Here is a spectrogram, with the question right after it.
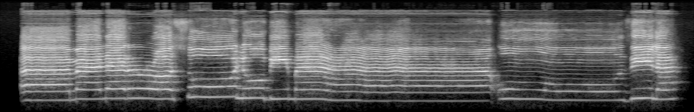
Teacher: Unzila nun sukun ketemu zai itu ikhfa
